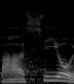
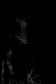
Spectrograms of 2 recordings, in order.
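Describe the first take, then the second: First: It is said as three syllables, ba-si-o. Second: It is said as two syllables, ba-sho. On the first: The speaker calls it wrong. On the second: The speaker calls it right.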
